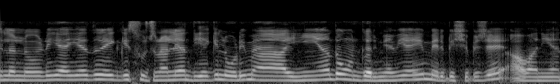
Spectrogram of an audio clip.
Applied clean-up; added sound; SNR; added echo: none; none; none; none.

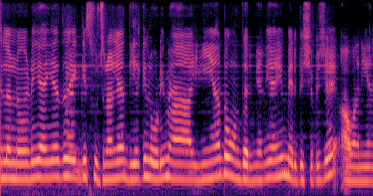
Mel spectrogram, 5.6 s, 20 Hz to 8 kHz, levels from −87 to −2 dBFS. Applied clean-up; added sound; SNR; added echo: neural mask model DeepFilterNet 3.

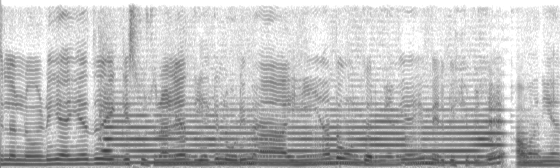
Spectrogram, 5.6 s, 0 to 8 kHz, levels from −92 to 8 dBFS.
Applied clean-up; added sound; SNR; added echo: neural mask model RNNoise.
